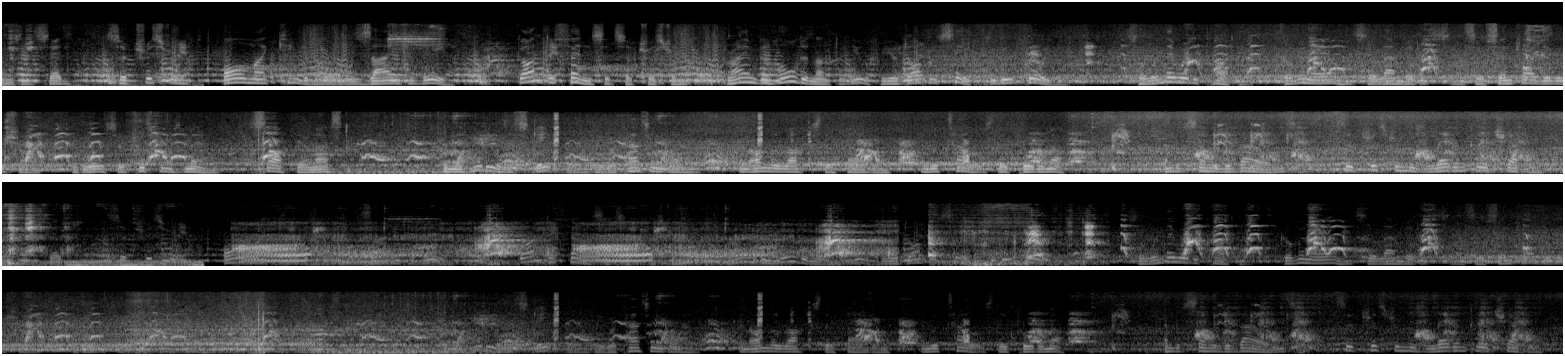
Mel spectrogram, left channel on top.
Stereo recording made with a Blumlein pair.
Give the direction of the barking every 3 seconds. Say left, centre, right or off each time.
right, right, right, right, centre, left, left, left, left, left, left.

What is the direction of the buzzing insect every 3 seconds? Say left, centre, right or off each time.
left, left, left, left, left, centre, centre, left, left, left, left.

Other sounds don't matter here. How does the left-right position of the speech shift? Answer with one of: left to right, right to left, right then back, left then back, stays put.
stays put.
